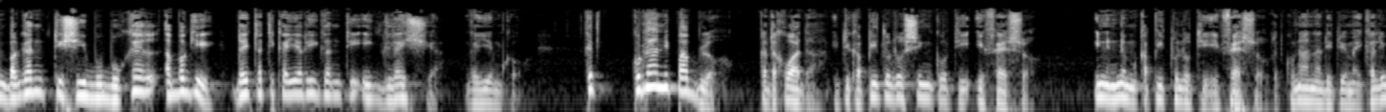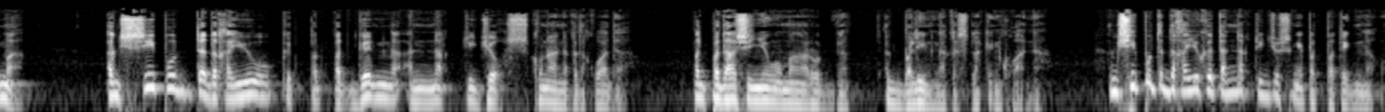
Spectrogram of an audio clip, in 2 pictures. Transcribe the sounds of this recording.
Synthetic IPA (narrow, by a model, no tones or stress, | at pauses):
nbaɡant̪isibubʊkɛlɐbaɡid̪ajt̪at̪ikɐjaɾiɡant̪iʔɪɡlɛsa̰ | ɡɐjɪmkʰo̰ | kɨt̪̚ | kʊnanipablo̰ | kɐd̪akwad̪aɪt̪ojkɐpit̪ʊlosiŋkot̪iʔɛfɛso̰ | ʔɪnɪnəmkɐpit̪ʊlot̪ʰiʔɛfɛso̰kɨt̪̚kʊnanɐd̪it̪ojmaikalima̰ | ʔɐɡsipʊd̪̚t̪ɐd̪akɐjokɨt̪̚pɐt̪̚pɐt̪̚ɡɐnŋa̰ʔɐnak̚t̪id͡ʒoskʊnanɐkɐd̪akwad̪ɐ | pɐd̪̚pɐd̪aːsɪɲoŋɐmɐŋaɾod̪̚ŋa | ɐɡ̚bɐlinŋɐkɐslakɪnkwa̰na | ʔɐɡsiːpʊd̪̚t̪ɐd̪ɐkɐjokɨt̪ʔɐnak̚t̪ɪd͡ʒosŋɐipɐt̪̚pɐt̪ɛɡ̚na̰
